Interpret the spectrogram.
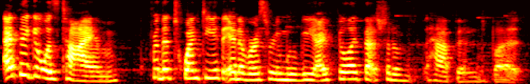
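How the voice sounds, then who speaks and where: A woman in her twenties chatting casually on a livestream in a rambling way, slightly raspy from a sore throat. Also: medium pitch, expressive, a little fast, a bit bright, low-quality recording. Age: 20s. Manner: chatty, rambling, frequently restarting sentences. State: mildly sick with a sore throat. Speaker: anime livestream host. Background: background music.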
